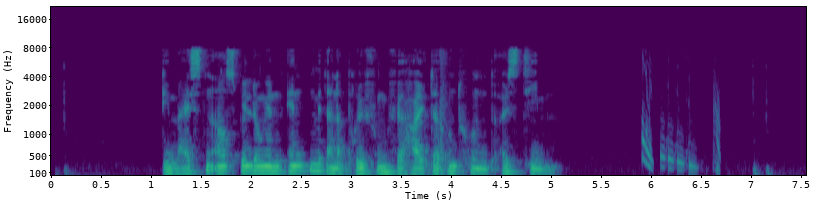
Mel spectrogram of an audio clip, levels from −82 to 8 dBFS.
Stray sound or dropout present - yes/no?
yes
